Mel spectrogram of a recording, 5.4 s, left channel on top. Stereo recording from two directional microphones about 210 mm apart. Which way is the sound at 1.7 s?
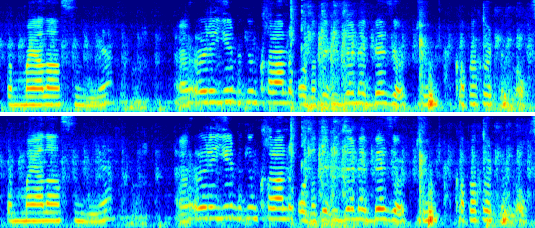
10° right (ahead or behind).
